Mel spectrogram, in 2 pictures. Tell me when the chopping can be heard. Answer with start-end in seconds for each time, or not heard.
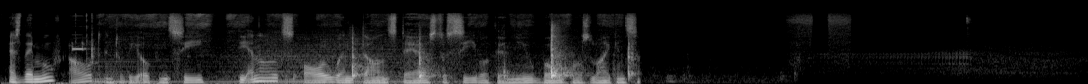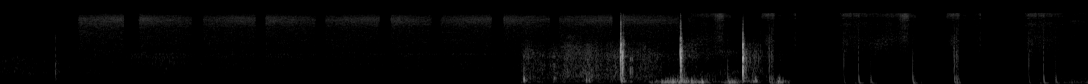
3.5-6.4, 16.1-18.7.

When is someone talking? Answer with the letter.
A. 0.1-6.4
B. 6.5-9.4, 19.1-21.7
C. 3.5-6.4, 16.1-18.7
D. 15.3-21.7
A.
